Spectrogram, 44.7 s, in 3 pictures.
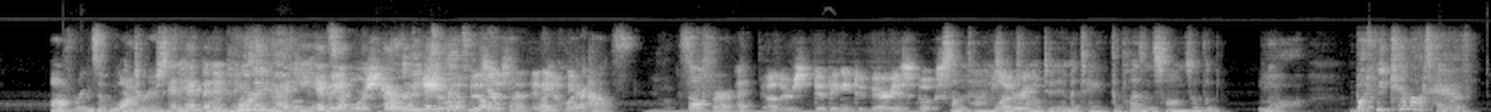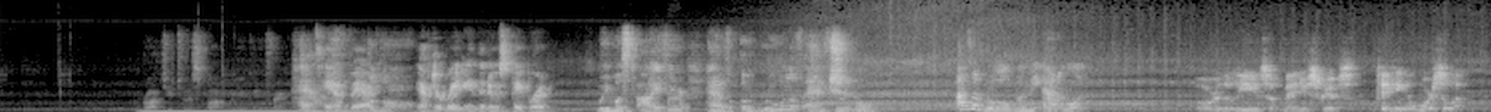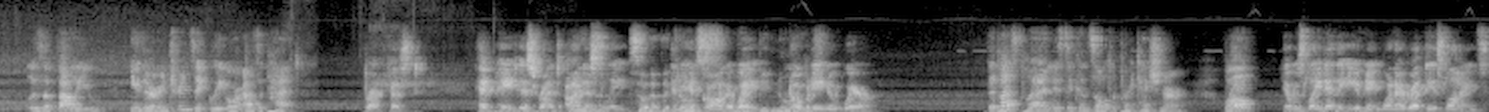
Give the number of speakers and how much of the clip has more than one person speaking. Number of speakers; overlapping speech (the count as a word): seven, about 28%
